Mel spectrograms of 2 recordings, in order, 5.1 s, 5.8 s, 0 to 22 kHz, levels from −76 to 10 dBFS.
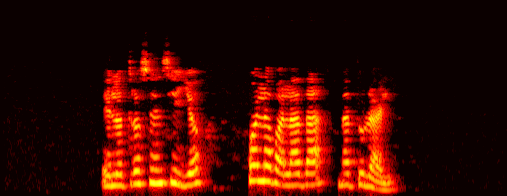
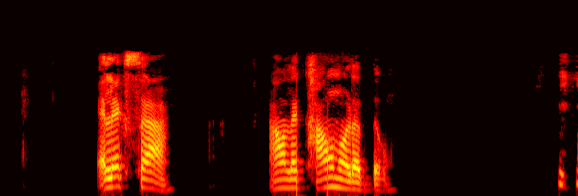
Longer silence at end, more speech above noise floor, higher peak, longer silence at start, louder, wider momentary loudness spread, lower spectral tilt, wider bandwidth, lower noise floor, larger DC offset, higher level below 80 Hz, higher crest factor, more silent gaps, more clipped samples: first, 1.15 s vs 0.1 s; second, 52 dB vs over 74 dB; about the same, -2 dBFS vs 0 dBFS; about the same, 1 s vs 0.95 s; about the same, -15 LUFS vs -16 LUFS; second, 9 LU vs 15 LU; first, -3.5 dB/octave vs -2 dB/octave; about the same, 7.8 kHz vs 7.8 kHz; second, -66 dBFS vs under -90 dBFS; neither; second, -70 dBFS vs -62 dBFS; about the same, 16 dB vs 20 dB; second, none vs 1.75-2.07 s, 2.25-2.50 s, 2.58-2.67 s, 3.97-5.35 s, 5.45-5.56 s; neither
